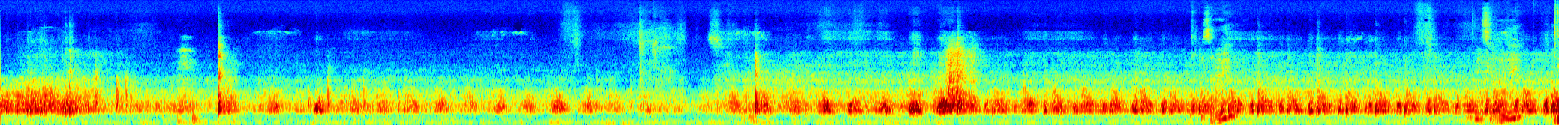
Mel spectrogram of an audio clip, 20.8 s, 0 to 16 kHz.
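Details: A baby's heartbeat heard for the first time on a handheld Doppler: rapid, rhythmic whooshing pulses at roughly 150 beats a minute, a fetal heartbeat.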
